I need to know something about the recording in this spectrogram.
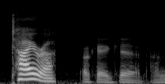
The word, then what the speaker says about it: Taira: his name let's look it up really quick Tyra Tyra okay good I'm not an idiot then okay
